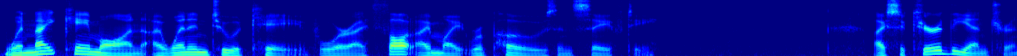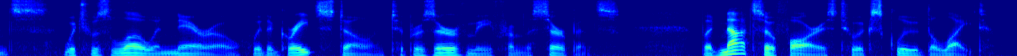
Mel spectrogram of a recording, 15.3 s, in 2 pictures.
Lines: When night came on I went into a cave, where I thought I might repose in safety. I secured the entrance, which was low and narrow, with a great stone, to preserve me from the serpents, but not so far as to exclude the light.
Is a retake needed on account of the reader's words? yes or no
no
